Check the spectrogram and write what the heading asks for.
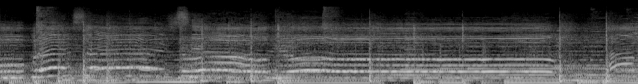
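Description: Gospel worship singing with instrumental backing: a sung melody over steady bass notes, holding one long note from about three seconds in until shortly before the end.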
